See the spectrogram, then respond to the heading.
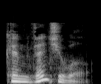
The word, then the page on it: conventual: British English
